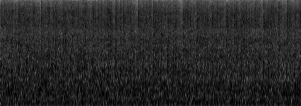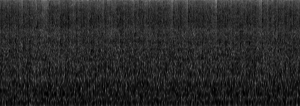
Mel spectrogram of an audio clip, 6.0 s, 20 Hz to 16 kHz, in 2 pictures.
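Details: Blown 3,500 HP Hemi drag truck after an overnight rebuild. Loud, harsh, uneven idle with a lopsided beat; number two cylinder is dead, a cold plug that hasn't cleared out, which the blower sometimes causes.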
